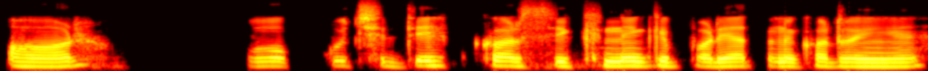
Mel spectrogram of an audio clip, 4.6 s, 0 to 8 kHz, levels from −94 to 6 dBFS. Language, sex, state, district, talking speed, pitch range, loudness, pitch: Hindi, male, Bihar, Saran, 130 wpm, 135-145 Hz, -16 LUFS, 140 Hz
